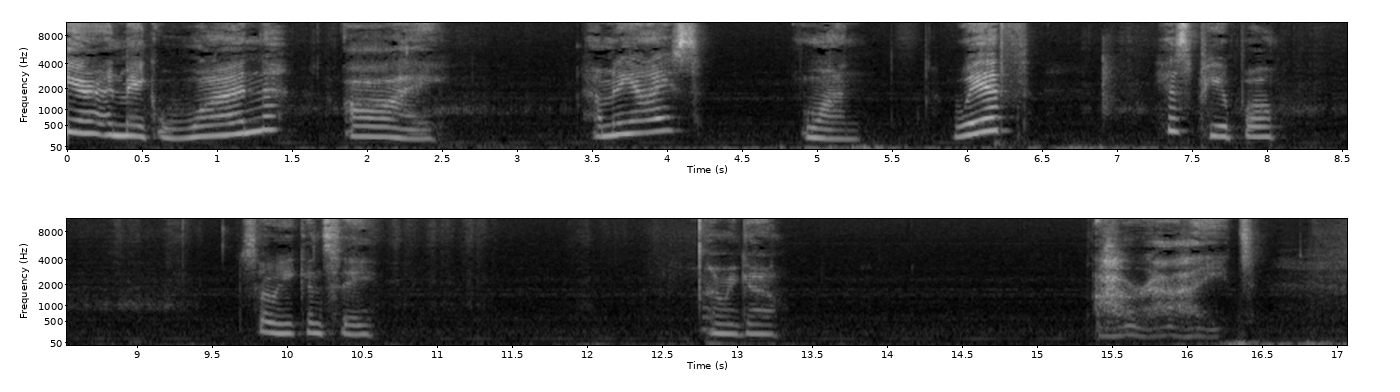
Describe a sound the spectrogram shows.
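An elderly woman talks with animation through a headset microphone, in short bursts.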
